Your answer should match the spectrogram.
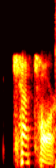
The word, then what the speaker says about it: Qatar: So give me your pronunciation again and the airline's pronunciation again. Qatar? – Qatar. – Qatar. Qatar. Emphasis on the can.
